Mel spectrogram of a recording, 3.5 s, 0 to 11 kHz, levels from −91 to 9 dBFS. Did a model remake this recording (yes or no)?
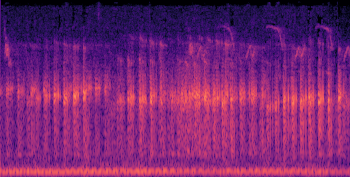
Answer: yes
